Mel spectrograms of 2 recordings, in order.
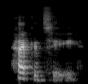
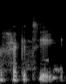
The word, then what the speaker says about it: Hecate: from what I understand, it's Hecate, and that's how the Greeks pronounced it, and that's where she's from. Okay. So tell us about Hecate or Hecate.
